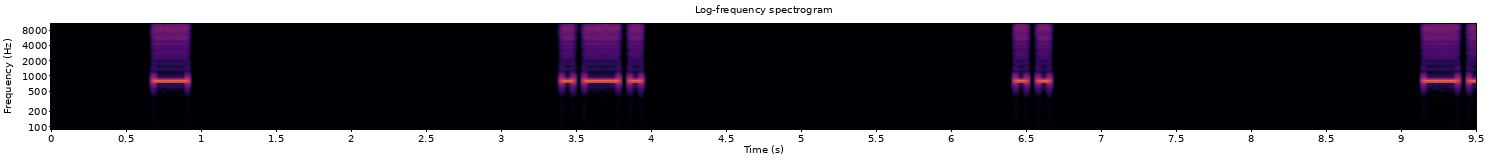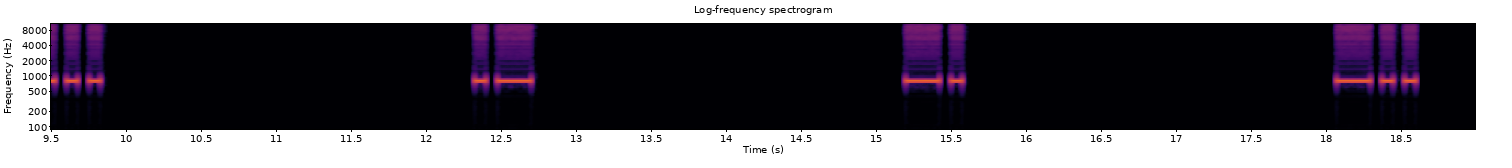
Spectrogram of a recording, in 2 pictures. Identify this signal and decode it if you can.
Morse code, heard as a keyed tone, about 16 wpm, spaced as for 3 wpm, 800 Hz. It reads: TRIBAND
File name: QSOs / QSOs-mp3s / WD0BGP 1@5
